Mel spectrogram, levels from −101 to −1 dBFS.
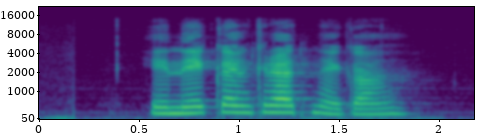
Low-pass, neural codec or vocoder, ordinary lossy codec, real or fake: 14.4 kHz; none; none; real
